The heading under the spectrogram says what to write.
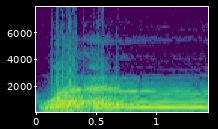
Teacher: I'm hiding the noon slightly. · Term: ikhfa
